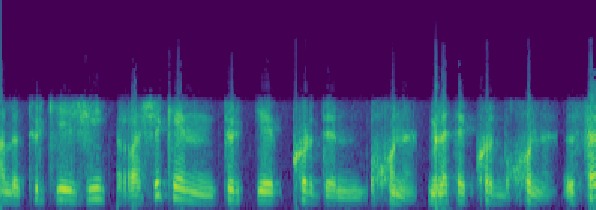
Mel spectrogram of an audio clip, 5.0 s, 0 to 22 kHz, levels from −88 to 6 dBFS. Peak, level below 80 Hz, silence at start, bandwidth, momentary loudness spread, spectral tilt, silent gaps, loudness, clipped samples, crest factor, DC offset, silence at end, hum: 0 dBFS; -56 dBFS; 0 s; 8 kHz; 5 LU; -6.5 dB/octave; none; -17 LUFS; under 0.1%; 16 dB; under 0.1%; 0 s; none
